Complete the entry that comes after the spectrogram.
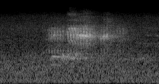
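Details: White-cheeked starling, possibly a young bird (juveniles present), in a mountain-stream garden in Aoba-no-Mori Park on 10 June 2015, gives a single harsh, scratchy, high-pitched call about half a second long over faint background hiss.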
